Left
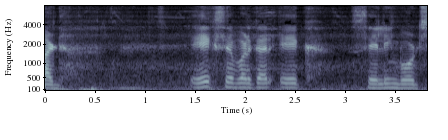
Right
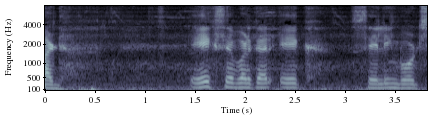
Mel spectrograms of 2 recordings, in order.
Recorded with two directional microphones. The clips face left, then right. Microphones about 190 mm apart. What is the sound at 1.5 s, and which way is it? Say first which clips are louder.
Speech: right 2 dB; 25° right (ahead or behind).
